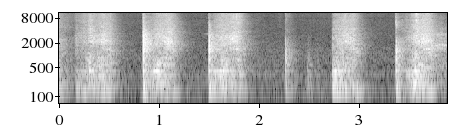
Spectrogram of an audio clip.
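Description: Hand sanding of a 3D-printed OTF hidden blade part, heard up close as six rhythmic rasping strokes in steady sweeping passes, with short pauses between them and no talking.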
